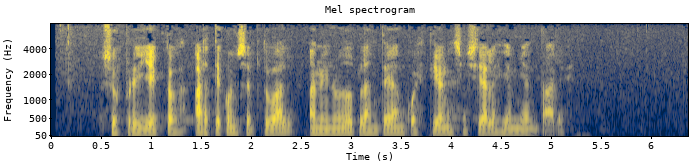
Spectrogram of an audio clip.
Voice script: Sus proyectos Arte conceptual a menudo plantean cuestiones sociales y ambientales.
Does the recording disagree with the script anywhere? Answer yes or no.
no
